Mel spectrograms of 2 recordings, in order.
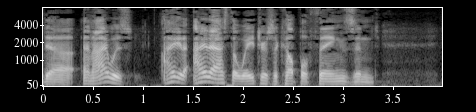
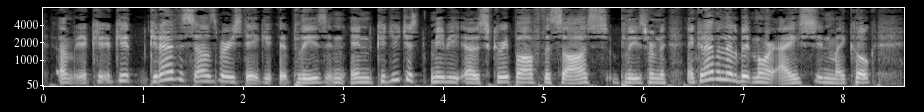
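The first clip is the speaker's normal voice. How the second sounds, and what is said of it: Imitates another person's voice. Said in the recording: “That's a good imitation of Larry.”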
